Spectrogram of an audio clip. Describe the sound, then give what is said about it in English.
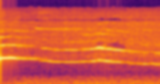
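A dog howl played on an electronic keyboard: one sustained, slightly wavering synth note that swells gently and then slides downward at the end, over a low background rumble. “Okay, do it again. Do the dog.”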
